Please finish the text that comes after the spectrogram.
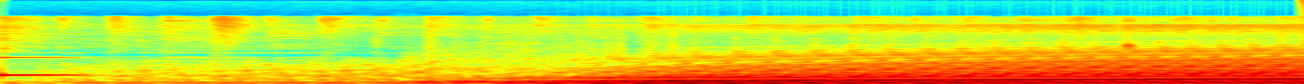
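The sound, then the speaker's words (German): An electric car's artificial pedestrian warning hum swells after a quiet start, a steady synthetic tone that rises gradually in pitch as the vehicle speeds up, fairly loud, with no talking. “Deshalb müssen E-Autos seit vergangenem Jahr Geräusche machen. Und das klingt dann zum Beispiel so, müssen wir aber trotzdem noch sehr genau hinhören.”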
